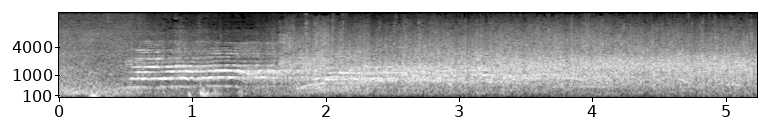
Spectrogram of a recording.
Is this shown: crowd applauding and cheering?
yes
